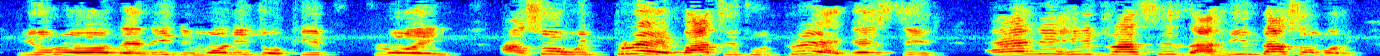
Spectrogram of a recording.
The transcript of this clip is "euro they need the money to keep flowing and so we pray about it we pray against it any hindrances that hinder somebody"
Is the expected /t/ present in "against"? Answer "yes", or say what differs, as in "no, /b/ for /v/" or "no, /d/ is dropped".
yes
